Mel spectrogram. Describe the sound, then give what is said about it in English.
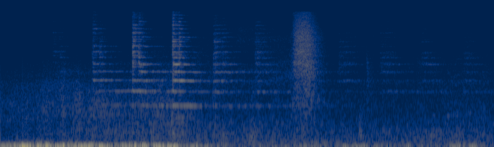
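A South Shore Line commuter train pulling into a station in East Chicago, Indiana: a steady rumbling hiss with sustained high-pitched squealing tones and a few short, sharp bursts. “And that is the sound of a train, more specifically the Northern Indiana Commuter Transportation District's South Shore Line pulling into the station in East Chicago.”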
